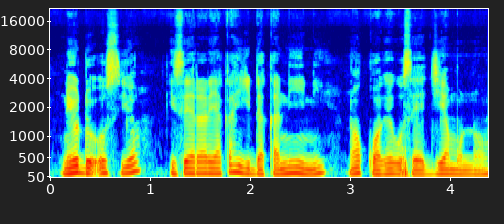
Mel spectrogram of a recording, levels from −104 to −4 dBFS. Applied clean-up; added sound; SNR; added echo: none; none; none; none.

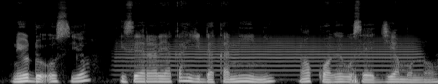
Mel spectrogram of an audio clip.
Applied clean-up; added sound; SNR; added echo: none; Trumpet; 17 dB; none.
